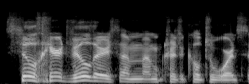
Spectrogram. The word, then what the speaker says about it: Wilders: And even in the Netherlands, we've got Geert, how do you say his name? Geert de Villiers? – Geert Wilders. – Geert Wilders.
